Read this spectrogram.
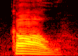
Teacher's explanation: the movement is from central, open or close to open, unrounded, to back, half closed, rounded. It glides from this position to that position. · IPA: /kau/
